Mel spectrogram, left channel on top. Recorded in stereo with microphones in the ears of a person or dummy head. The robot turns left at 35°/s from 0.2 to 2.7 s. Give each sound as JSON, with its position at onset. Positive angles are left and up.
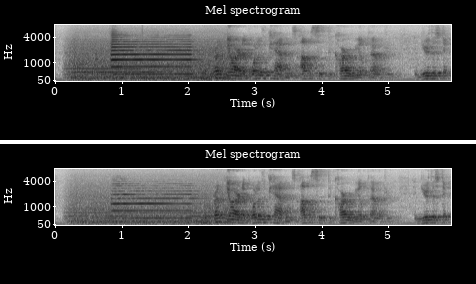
{"t": 0.6, "sound": "a trumpet", "azimuth_deg": 85, "distance_m": 0.8}
{"t": 2.2, "sound": "a man speaking", "side_deg": 0, "distance_m": 2.0}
